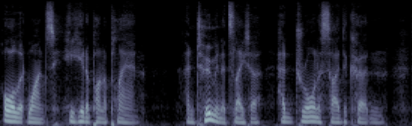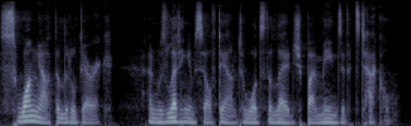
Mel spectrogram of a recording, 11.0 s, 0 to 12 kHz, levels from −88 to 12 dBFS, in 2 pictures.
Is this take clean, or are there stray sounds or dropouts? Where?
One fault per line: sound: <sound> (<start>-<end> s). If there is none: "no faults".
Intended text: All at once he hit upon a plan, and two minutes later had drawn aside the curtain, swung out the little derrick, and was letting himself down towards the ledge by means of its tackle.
no faults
